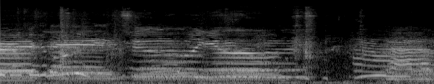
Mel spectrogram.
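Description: A group of voices, adults and children together, singing a birthday song in long held notes, with a brief drop about three seconds in before the singing picks up again.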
